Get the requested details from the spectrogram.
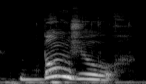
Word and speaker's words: bonjour: Então, ali vocês têm o O e o U e vão falar bonjour, bonjour. E aquele R no final que vocês vão pronunciar, é bom se habituar, repetir, vai na frente do espelho, fica lá, né, treinando esse R, porque a nossa boca, ela tem que ser treinada para essa língua, né?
